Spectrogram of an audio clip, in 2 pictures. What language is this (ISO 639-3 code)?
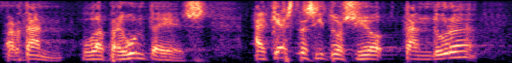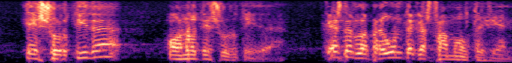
cat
